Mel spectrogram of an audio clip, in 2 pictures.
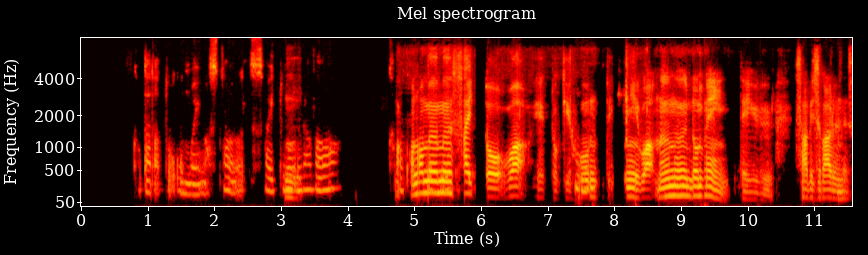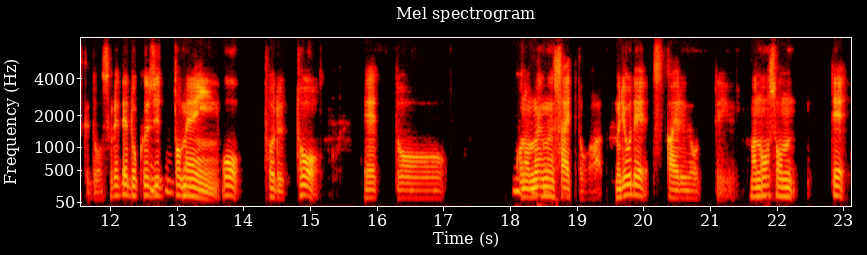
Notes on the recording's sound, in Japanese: zoomを使って録音しています。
